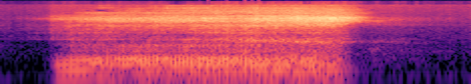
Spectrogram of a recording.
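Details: Snoring: one long, loud, rattling inhaled snore lasting about a second and a half.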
